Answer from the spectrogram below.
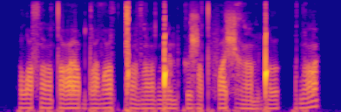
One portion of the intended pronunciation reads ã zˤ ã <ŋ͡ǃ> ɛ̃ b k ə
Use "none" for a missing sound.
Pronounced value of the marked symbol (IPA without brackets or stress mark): ŋ͡ǃ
